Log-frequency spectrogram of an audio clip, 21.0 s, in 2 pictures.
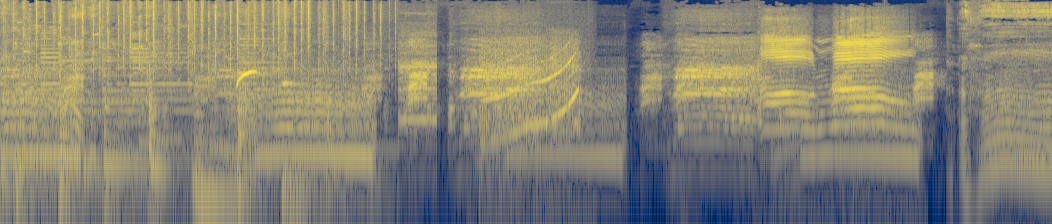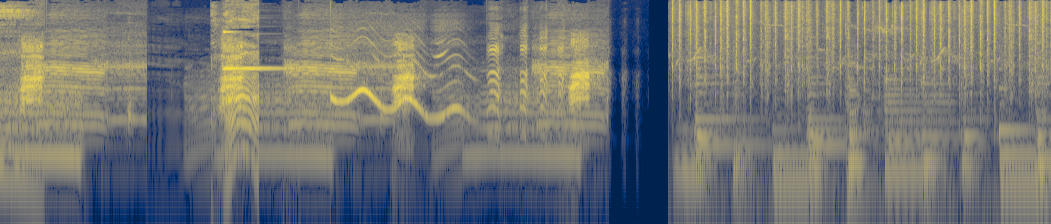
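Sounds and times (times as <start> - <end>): cartoon animal-like vocal calls: 2.4 - 6.9, 7.5 - 12.0, 12.6 - 16.9.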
